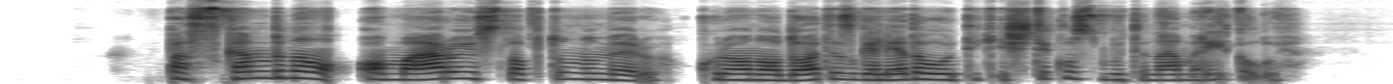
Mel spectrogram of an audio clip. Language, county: Lithuanian, Klaipėda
